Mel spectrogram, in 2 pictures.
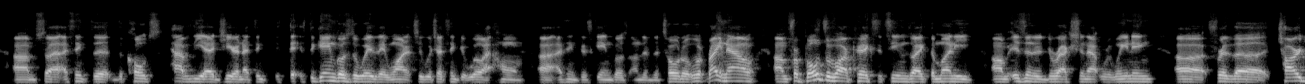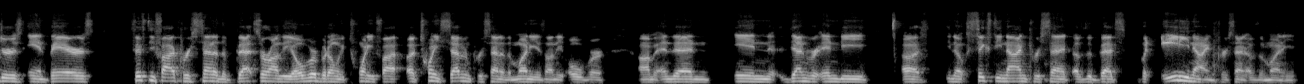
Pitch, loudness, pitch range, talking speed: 130 Hz, -20 LUFS, 120-145 Hz, 250 wpm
